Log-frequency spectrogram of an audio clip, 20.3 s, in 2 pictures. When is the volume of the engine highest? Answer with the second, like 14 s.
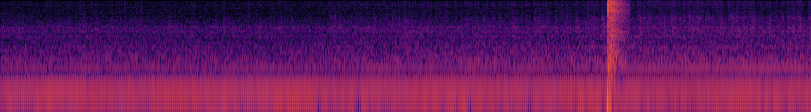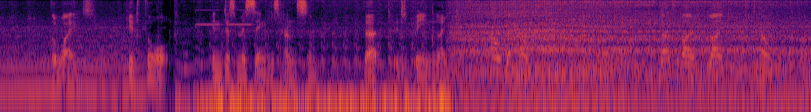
17 s.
